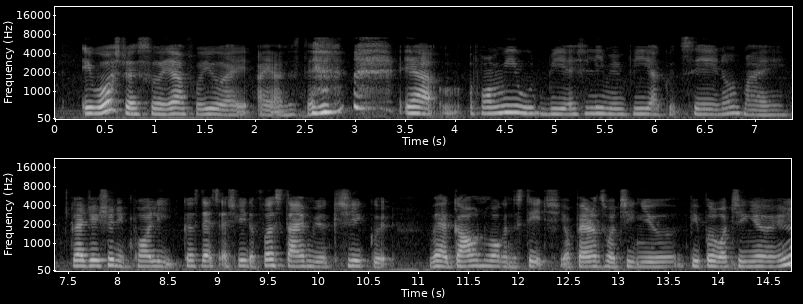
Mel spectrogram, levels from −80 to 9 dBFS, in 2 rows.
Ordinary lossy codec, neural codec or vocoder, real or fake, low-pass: none; none; real; 7.2 kHz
